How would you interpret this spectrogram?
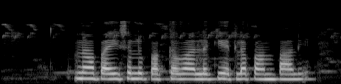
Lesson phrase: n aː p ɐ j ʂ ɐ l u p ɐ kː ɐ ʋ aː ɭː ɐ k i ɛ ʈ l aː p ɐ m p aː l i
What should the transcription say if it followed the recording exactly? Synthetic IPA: n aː p ɐ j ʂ ɐ l u p ɐ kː ɐ ʋ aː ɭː ɐ k i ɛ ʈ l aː p ɐ m p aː l i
